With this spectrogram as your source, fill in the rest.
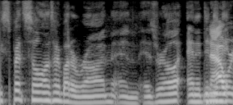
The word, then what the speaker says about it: Iran: Iran is actually the right way to pronounce, bro.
